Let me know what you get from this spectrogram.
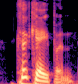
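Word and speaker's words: Cacapon: And then, of course, just over the ridge, over the mountain from him was Kakapon. They had an extra syllable there. So it was like Kakapon, Kakapon.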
